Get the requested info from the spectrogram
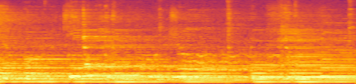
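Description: Classical guitar accompanying a woman's voice in a live Argentine folk song. The guitar is strummed a few times and the voice holds long notes.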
